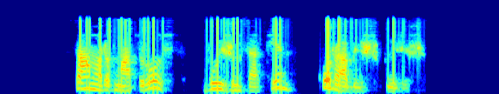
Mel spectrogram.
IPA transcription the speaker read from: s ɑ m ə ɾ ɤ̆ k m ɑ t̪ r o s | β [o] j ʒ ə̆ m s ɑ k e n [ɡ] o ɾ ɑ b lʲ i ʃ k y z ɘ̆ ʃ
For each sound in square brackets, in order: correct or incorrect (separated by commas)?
incorrect, incorrect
